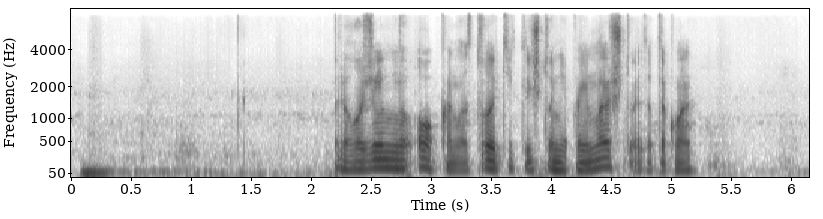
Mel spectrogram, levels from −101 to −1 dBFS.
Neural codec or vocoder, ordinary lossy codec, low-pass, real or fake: codec, 16 kHz, 2 kbps, X-Codec, HuBERT features, trained on general audio; none; 7.2 kHz; fake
